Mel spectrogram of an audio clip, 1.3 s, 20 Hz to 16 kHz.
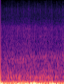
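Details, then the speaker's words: Chevy Topkick moving truck, 454 7.4L Vortec big block, 122,000 miles, not run for 7 months, very cold just after start-up: deep, steady idle with a smooth low rumble, no knocks or ticks; running nice, exhaust a little smoky, good oil pressure. "but it's running nice oh i didn't look at the exhaust yet well it's a little smoky but it's also very cold right now"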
